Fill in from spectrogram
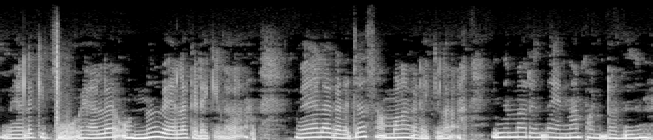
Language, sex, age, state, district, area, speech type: Tamil, female, 45-60, Tamil Nadu, Perambalur, urban, spontaneous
